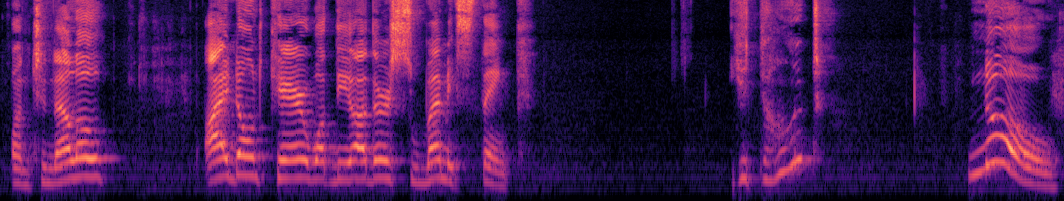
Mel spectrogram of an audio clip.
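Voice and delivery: loud, firm, caring woodcarver voice; earnest maker speaking to Punchinello; kind old maker. Acted. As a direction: reassure the little puppet firmly. Eli voice held in story.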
